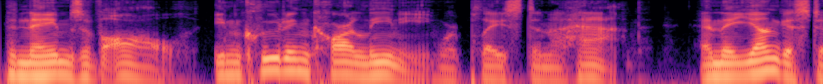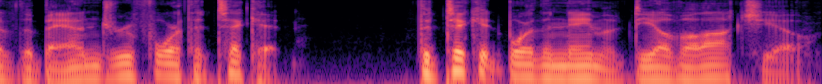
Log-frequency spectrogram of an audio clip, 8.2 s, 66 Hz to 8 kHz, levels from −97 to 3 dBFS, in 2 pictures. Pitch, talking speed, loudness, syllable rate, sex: 95 Hz, 205 wpm, -20 LUFS, 5.7 syllables/s, male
